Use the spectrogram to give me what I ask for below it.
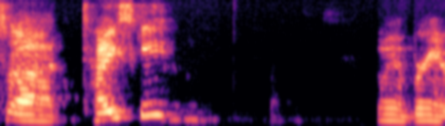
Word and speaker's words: Tyskie: I think it's pronounced Tyskie.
